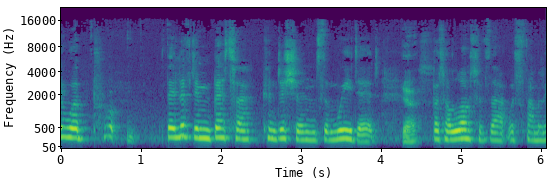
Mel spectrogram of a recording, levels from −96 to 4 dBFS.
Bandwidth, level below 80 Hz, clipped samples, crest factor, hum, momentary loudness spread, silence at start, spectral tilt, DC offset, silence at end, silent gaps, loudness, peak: 16.5 kHz; -74 dBFS; under 0.1%; 14 dB; none; 14 LU; 0 s; -5.5 dB/octave; under 0.1%; 0 s; none; -19 LUFS; -4 dBFS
